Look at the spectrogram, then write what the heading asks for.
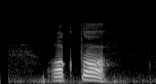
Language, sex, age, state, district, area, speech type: Santali, male, 60+, West Bengal, Paschim Bardhaman, rural, read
